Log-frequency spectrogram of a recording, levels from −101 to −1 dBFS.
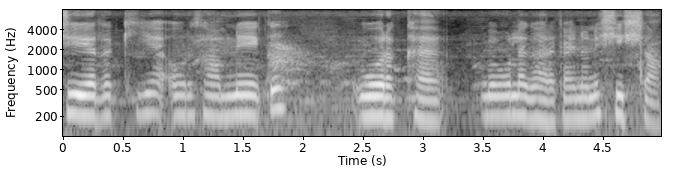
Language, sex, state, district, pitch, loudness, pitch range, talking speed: Hindi, female, Haryana, Jhajjar, 200 Hz, -17 LUFS, 185-205 Hz, 180 wpm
